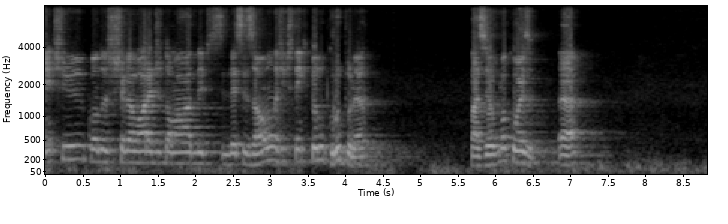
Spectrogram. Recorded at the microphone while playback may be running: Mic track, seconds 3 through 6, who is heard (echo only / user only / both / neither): user only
